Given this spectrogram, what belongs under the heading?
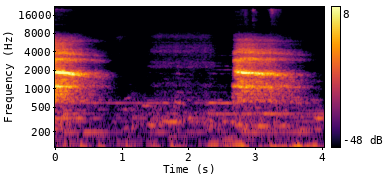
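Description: Two deep, breathy exhales during a stretching exercise, each a loud airy rush that fades out, separated by a quiet pause.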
